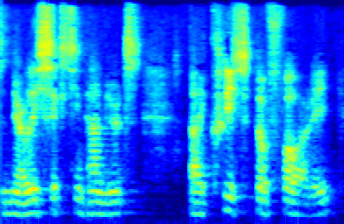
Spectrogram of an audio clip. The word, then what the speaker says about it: Cristofori: the early 1600s, by Cristofori, or is it Cristofori. Cristofori. I always get the accent on the wrong so. Yeah. It's irregular this time. That's why you didn't know it.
